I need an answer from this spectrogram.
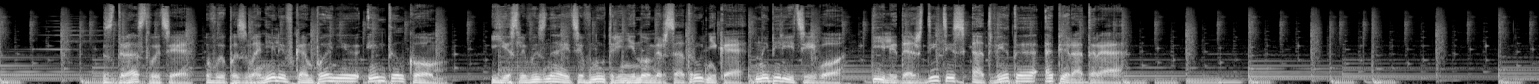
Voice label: IVR voice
